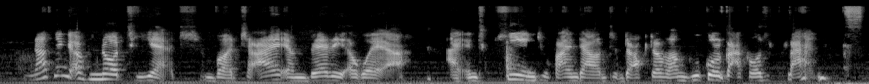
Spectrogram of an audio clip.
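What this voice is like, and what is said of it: Put-on character accent. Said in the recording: “I love this accent.”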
